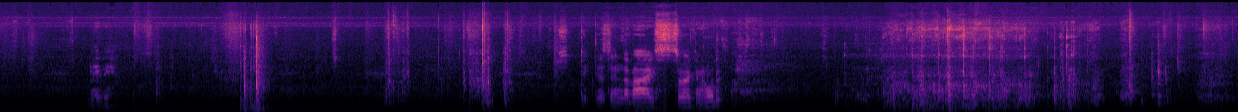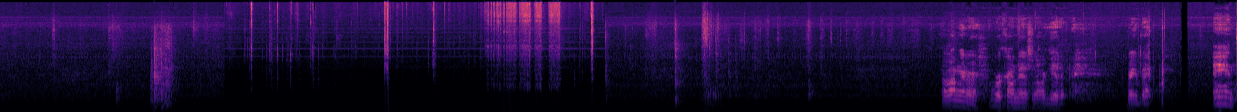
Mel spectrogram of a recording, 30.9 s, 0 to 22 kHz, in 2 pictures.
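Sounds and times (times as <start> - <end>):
part scraping in vise: 10.8 - 14.3.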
